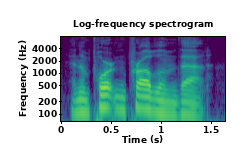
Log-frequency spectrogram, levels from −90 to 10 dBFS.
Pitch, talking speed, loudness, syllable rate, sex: 115 Hz, 145 wpm, -16 LUFS, 5.1 syllables/s, male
